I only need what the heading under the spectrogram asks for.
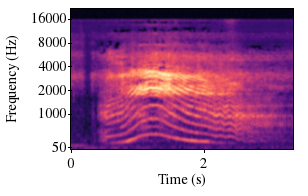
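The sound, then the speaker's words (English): A human voice imitates a dissatisfied cat meow: a drawn-out, whiny call that rises and then slowly falls in pitch, a single sustained complaining call lasting about two seconds, clear with no other talk. “Okay, then we have the dissatisfied meow.”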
